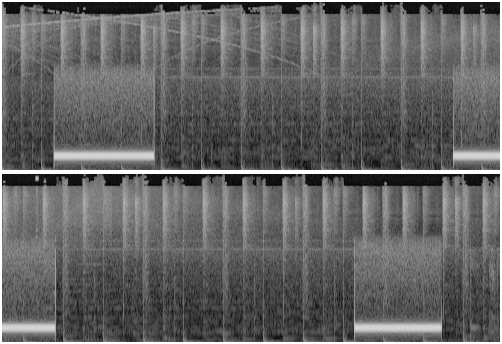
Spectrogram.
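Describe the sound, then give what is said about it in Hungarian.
A telephone line rings on a radio call-in, with three steady, even-pitched ring tones of about a second each, spaced evenly over a rhythmic music bed. “és mindjárt kicseng a telefon valahol”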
